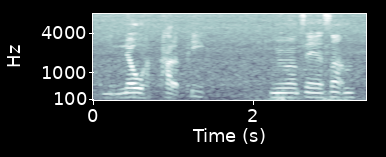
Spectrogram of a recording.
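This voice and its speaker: With an American accent, a man speaks at a moderate pace and a fairly high pitch over noticeable background noise. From Ohio, Cleveland area. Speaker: rapper. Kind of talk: interview.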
